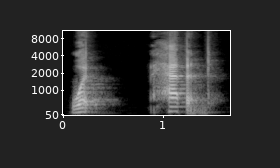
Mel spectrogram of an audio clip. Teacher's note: The T at the end of what is a stop T, and it links to the next word.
